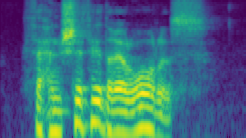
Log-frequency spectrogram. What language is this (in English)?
Kabyle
